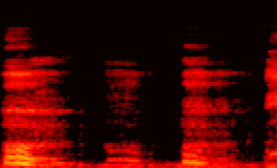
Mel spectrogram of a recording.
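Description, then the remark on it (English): A voice imitates heavy, creepy breathing: three slow, drawn-out rasping breaths, fairly loud, with short pauses between them and no other talking. “he keeps walking toward Danny, just breathing, because he has this breathing, this thing where he just”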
